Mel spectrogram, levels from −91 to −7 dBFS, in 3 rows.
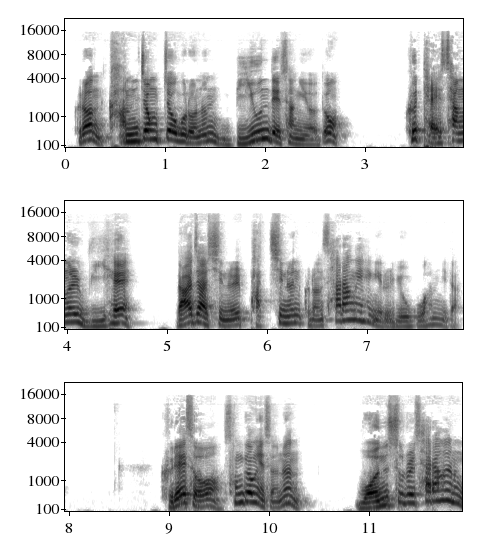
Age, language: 40-59, Korean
